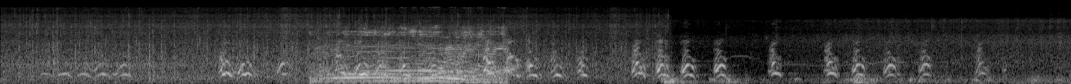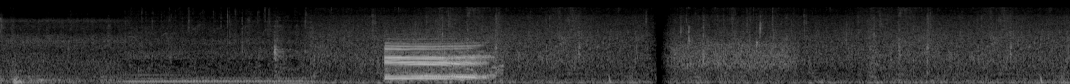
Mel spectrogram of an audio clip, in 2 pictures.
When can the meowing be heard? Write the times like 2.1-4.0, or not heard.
not heard.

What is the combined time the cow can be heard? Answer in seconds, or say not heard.
3 s.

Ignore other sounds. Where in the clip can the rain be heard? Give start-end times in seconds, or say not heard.
0.0-21.3.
